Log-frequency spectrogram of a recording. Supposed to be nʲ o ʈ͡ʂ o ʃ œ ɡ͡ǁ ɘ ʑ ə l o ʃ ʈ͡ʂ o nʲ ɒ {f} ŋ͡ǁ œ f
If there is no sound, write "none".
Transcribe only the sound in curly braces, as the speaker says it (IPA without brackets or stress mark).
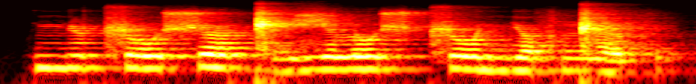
f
